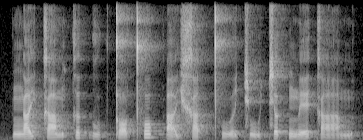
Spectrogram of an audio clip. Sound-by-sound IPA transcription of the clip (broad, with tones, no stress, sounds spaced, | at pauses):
ŋ a˧˥ j k a˨˩ m k ə˦˥ k̚ ɣ u˨˩ k̚ t̪ ɔ˨˩˨ t̪ʰ o˦˥ k̚ ʔ a˨˩˨ j x a˨˩ t̚ t̪ʰ u˨˩˨ ə̯ c u˨˩˨ c ə˦˥ k̚ m e˧˥ k a˨˩ m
